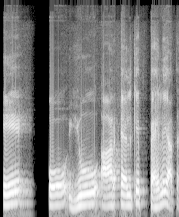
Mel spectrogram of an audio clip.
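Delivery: slow, deliberate listing of the letters; teacher repeating a rule slowly; slow dictation. Shown as a demonstration. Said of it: "फिर देखिए".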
